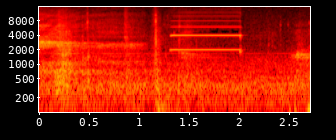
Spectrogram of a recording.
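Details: Fiat 500 Lounge, Cat S repair, on MOT day: one steady high beep lasting under a second in a quiet cabin right after the ignition is switched on; it is the low fuel ("petrol low") warning chime.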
